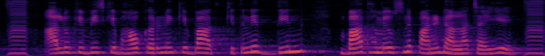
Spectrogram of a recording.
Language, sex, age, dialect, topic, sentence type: Magahi, female, 36-40, Western, agriculture, question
